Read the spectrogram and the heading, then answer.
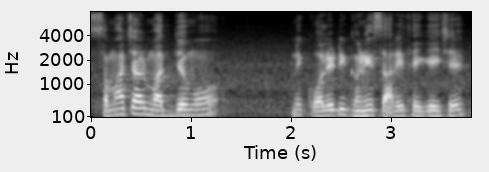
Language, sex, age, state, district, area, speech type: Gujarati, male, 45-60, Gujarat, Anand, urban, spontaneous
